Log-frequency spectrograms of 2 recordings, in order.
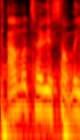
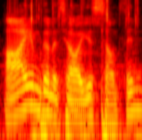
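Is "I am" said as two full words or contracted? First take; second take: contracted; full. First: The words are contracted and run together. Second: Each word is said fully and separately. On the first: "in a reduced form with contractions" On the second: "if I were to articulate every word in that sentence"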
